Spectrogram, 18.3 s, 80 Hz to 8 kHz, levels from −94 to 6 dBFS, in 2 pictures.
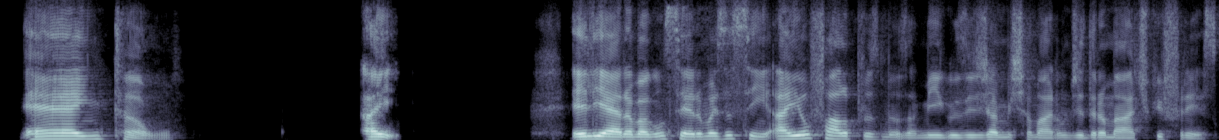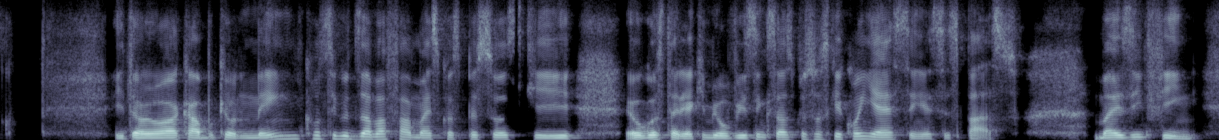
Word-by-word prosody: É, 165 +2 +6
então. 170 +1 -4 1.4
Aí 355 -2 +6 1.3
Ele 160 +2 +8
era 145 -2 +9
bagunceiro, 150 +1 +2
mas, 165 +2 0
assim, 175 -5 -4
aí 165 +3 +6
eu 200 - +6
falo 170 -5 +1
para 165 - -15
os 145 - -9
meus 135 -3 -10
amigos 125 +1 -5
e 130 - -4
já 135 +1 0
me 130 0 -7
chamaram 125 -2 -6
de 125 +1 -6
dramático 120 0 -5
e - - -15
fresco. 115 -7 -12 0.8
Então 115 0 +1
eu 115 +1 +4
acabo 120 -1 0
que - - -12
eu - - +1
nem 125 +11 -5
consigo 180 -2 -7
desabafar 150 -2 -2
mais 120 -1 -4
com 130 - -12
as 125 - -9
pessoas 125 -1 -5
que 115 -1 -3 0.4
eu 125 - +2
gostaria 125 -3 0
que 130 - -12
me 125 - -3
ouvissem, 120 +3 -2
que - - -11
são 140 - -1
as 135 - -11
pessoas 145 -2 -11
que 150 - -5
conhecem 130 -8 -4
esse 105 - -10
espaço, - - -9 0.6
mas 125 +1 -1
enfim, 115 -7 -6
130 Hz, 165 wpm, -22 LUFS, 120-155 Hz, 1.4 s, era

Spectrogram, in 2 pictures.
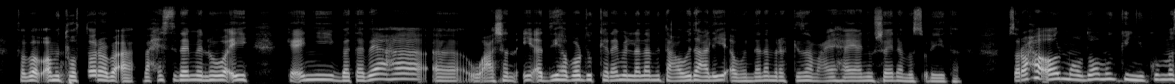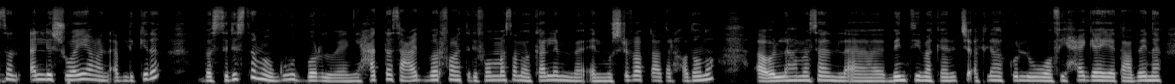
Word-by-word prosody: فبابقى 185 +2 +3
متوتّرة 200 +1 +3
بقى، 155 -5 +2
باحس 200 +4 -4
دايمًا 205 +1 +3
اللي 200 0 +2
هو 205 0 +5
إيه، 210 +2 +4 0.4
كأنّي 215 +1 +1
باتابعها، 235 +8 +1
آآ 165 -1 -3
وعشان 160 +3 -1
إيه 205 -1 0
أدّيها 205 +4 +3
برضه 210 +1 +3
الكلام 200 0 -1
اللي 200 -1 +3
أنا 205 +1 +2
متعودة 195 0 +1
عليه، 185 +2 +2
أو 165 -1 -2
إن 160 +2 -3
أنا 185 +2 -1
مركّزة 180 0 -2
معاها 165 +1 -4
يعني، 170 +1 -1
وشايلة 175 0 -2
مسؤوليتها. 145 -2 -5 0.5
بصراحة 225 +11 +4
آه، 230 +2 +6
الموضوع 230 -2 +1
ممكن 235 -3 0
يكون 220 +4 -3
مثلًا 230 -2 -1
قل 230 +2 +2
شوية 215 +4 +2
عن 195 -5 -2
قبل 175 0 -7
كده، 290 +9 0 0.4
بس 180 +2 -3
لسه 235 - 0
موجود 215 - 0
برضه 170 -4 0
يعني، 150 +1 -4
حتى 200 +7 -2
ساعات 185 -2 -2
بارفع 205 +3 -1
التليفون 190 0 -3
مثلًا، 200 -1 -1
وأكلّم 185 -1 -1
المشرفة 160 +6 -1
بتاعة 180 -4 -6
الحضانة، 185 - -1 0.4
أقول 165 +2 +5
لها 185 +1 +1
مثلًا 190 -3 0 0.3
آآ - - -1
"بنتي 190 +5 +2
ما 180 - +3
كلِتش 175 0 -3
أكلها 185 +3 -3
كلّه، 185 0 -2
هو 175 -2 +2
فيه 185 +4 -4
حاجة، 190 +1 -2
هي 180 -1 +3
تعبانة؟ 185 +3 +1
190 Hz, 170 wpm, -24 LUFS, 170-205 Hz, 0.5 s, آه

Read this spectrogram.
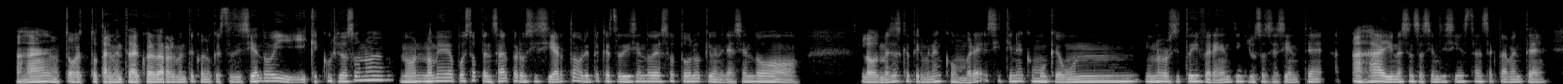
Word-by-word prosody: Ajá, 125 +3 +3
to 120 -5 +2
totalmente 110 +3 +1
de 115 - +8
acuerdo 115 +1 +5
realmente 115 +2 0
con 125 -1 -2
lo 115 - -4
que - - -3
estás 115 - -5
diciendo. 135 +7 +1
Y 120 -7 0
y 115 - -3
qué 125 +1 -7
curioso, 140 +3 -1
¿no? 200 +1 0
No 130 0 +2
no 135 0 +3
me 155 - +1
había 160 0 +1
puesto 155 +4 -1
a - - -21
pensar, 140 +2 0
pero 135 -4 0
sí 135 - -6
cierto, 130 +6 0
ahorita 135 +1 -2
que 140 - -1
estás 130 -2 0
diciendo 135 +1 +2
eso, 135 +2 -1
todo 135 0 0
lo 140 0 0
que 135 - -4
vendría 110 -2 -2
siendo 125 -6 0 0.6
los 110 -1 +2
meses 135 +5 -1
que 140 - -4
terminan 130 +1 -2
con 115 -7 -4
bre, 100 - -1
sí 145 - -9
tiene 140 +2 -1
como 135 -1 0
que 125 -4 -2
un 130 +3 +1
un 130 0 +1
olorcito 130 -1 0
diferente, 120 -2 0
incluso 125 -1 -4
se 110 +1 -7
siente 115 +2 -3 0.2
a 135 - +2
ajá, 135 +3 +4
y - - +5
una 125 +1 +2
sensación 125 -2 -2
distinta, 130 +1 -3
exactamente. 120 -2 -3
130 Hz, 230 wpm, -23 LUFS, 115-135 Hz, 0.6 s, de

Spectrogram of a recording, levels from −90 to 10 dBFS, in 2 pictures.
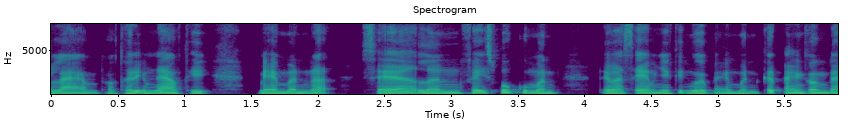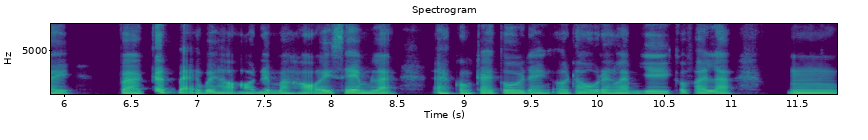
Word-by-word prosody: làm 110 -3 0
vào 105 - -4
thời 110 -2 +1
điểm 110 +6 +2
nào, 110 -7 +3
thì 100 -3 -2 0.4
mẹ 110 +3 +2
mình 110 -2 0
á 125 0 +1 0.3
sẽ 115 +8 +1
lên 120 +1 +1
Facebook 145 +6 +1
của 135 - 0
mình 120 -7 0 0.4
để 125 - +3
mà 130 - +3
xem 120 0 +1
những 110 +1 0
cái 140 +4 -4
người 125 -5 +2
bạn 105 +1 -3
mình 105 -3 -2
kết 150 +8 -1
bạn 105 0 +1
gần 105 -1 +1
đây 110 0 0 0.4
và 110 -1 +4
kết 160 +1 +3
bạn 110 - +1
với 140 - +3
họ 140 - +1 0.2
để 120 - +2
mà 125 -3 0
hỏi 110 +5 +2
xem 130 -5 +3
là, 105 -3 +1 0.3
à: 110 +1 0
"Con 120 0 0
trai 125 0 +1
tôi 125 0 +1
đang 120 0 -1
ở 110 0 -2
đâu, 125 0 0
đang 125 0 +1
làm 100 -3 0
gì, 110 0 +1
có 125 +6 -5
phải 125 -1 0
là, 120 -5 +2 0.5
ừm, 120 0 +2
120 Hz, 255 wpm, -24 LUFS, 110-125 Hz, 0.5 s, và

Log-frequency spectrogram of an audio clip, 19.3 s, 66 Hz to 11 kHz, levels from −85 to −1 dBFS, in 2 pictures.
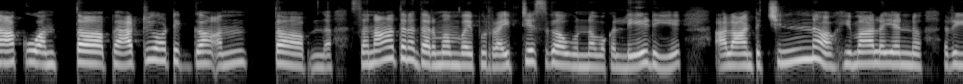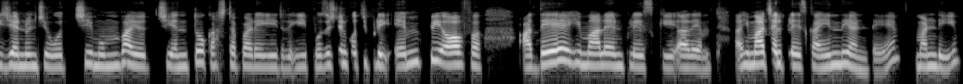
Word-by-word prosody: నాకు 250 +1 +4
అంత 225 +3 -5 0.4
పాట్రియాటిక్‌గా 240 -1 +1 0.2
అంత 240 +3 -7 0.6
హ్మ్, 190 +1 -12
ఆహ్, - - -11 0.3
సనాతన 290 +7 +2
ధర్మం 220 0 +1
వైపు 215 +1 -1 0.2
రైటియస్‌గా 235 +3 -1 0.2
ఉన్న 195 0 -6 0.2
ఒక 190 - -11 0.2
లేడీ. 215 +1 0 0.6
అలాంటి 210 +1 +2
చిన్న 270 +5 0 0.3
హిమాలయన్ 230 -1 +1 0.4
రీజియన్ 210 -1 0
నుంచి 200 0 -3
వచ్చి, 190 +5 -3
ముంబై 210 +5 +1
వచ్చి 190 +3 -6
ఎంతో 195 +6 -2
కష్టపడి, 200 -2 -4
ఈటిది 180 -1 -8
ఈ - - -4
పొజిషన్‌కొచ్చి, 220 +4 -4
ఇప్పుడు 205 -2 -1 0.2
ఎంపీ 255 +4 -2 0.2
ఆఫ్ 220 -1 +2 0.6
అదే 220 +7 +5 0.2
హిమాలయన్ 210 -2 +1
ప్లేస్‌కి 185 -2 -5 0.2
అదే, 180 -1 -2
హ్మ్, - - -15 0.4
హిమాచల్ 230 +1 +5
ప్లేస్‌కి 200 -2 -1
అయింది. 220 +5 -1
అంటే, 150 -2 -12 0.4
మండి 190 -3 -2
220 Hz, 120 wpm, -23 LUFS, 200-235 Hz, 0.6 s, అదే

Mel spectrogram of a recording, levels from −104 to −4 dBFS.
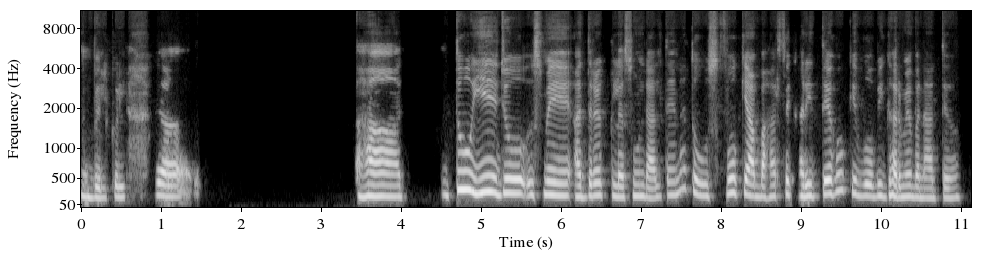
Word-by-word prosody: बिल्कुल। 175 +1 -3 0.5
अ 195 +10 -1 2.0
हाँ, 190 0 +3 0.7
तो 310 -1 +7
ये 260 +1 +5
जो 245 0 +3 0.3
उसमें 210 -2 0
अदरक 200 +3 -2
लहसुन 190 +2 -1
डालते 180 +5 -4
हैं 215 - -4
ना 300 - -6
तो 240 -5 0
उस 195 +1 -7
वो 245 +1 +3
क्या 215 -5 +3
बाहर 185 +1 -3
से 225 +4 -2
खरीदते 195 +1 0
हो, 280 +5 -1
कि 250 -5 -5
वो 200 -2 -2
भी 200 +1 -3
घर 190 -1 +1
में 185 0 -1
बनाते 165 -1 -4
हो? 165 +1 -6
195 Hz, 145 wpm, -23 LUFS, 185-225 Hz, 2.0 s, तो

